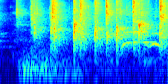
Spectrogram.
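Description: Brief applause for the live guitarists: a series of sharp, crisp hand claps in quick, slightly uneven succession, moderately loud and steady for about two seconds.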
